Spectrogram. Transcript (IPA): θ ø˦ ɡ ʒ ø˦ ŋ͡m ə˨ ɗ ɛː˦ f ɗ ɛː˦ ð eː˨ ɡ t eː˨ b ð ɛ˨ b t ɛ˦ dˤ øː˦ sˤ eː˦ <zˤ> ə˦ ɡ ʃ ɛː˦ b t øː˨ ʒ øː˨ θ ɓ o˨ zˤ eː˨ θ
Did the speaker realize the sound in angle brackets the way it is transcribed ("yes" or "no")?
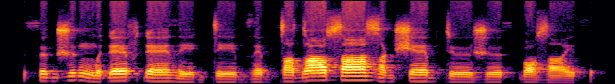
yes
